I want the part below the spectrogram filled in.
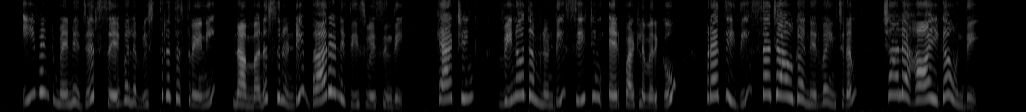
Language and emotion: Telugu, happy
